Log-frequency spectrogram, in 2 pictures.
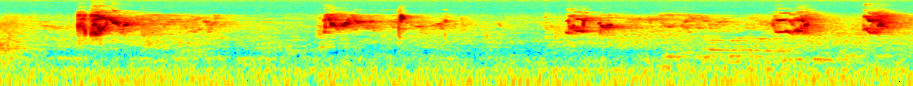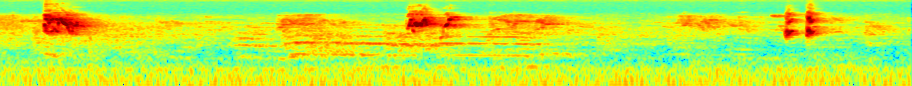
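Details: Young caged lovebird, two months old, chattering its ngekek song; raspy squeaky notes at irregular intervals of about one second.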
